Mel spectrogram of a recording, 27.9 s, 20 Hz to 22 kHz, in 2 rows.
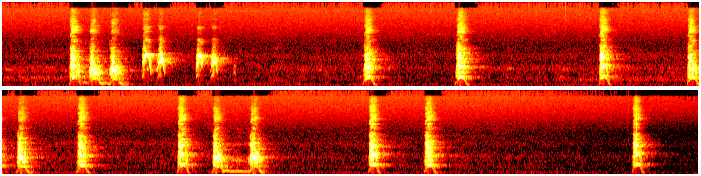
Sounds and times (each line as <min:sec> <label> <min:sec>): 0:01.3 Dog barking 0:04.7
0:07.2 Dog barking 0:07.8
0:09.0 Dog barking 0:10.3
0:11.9 Dog barking 0:12.4
0:13.7 Dog barking 0:14.7
0:15.4 Dog barking 0:16.0
0:17.4 Dog barking 0:19.4
0:21.3 Dog barking 0:21.8
0:22.4 Dog barking 0:22.9
0:26.6 Dog barking 0:27.1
